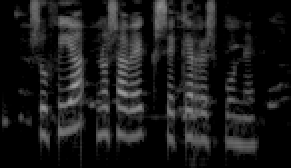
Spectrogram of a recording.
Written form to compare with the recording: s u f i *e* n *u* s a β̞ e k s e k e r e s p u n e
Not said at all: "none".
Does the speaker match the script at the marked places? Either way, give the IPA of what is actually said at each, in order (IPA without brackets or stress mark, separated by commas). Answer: a, o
